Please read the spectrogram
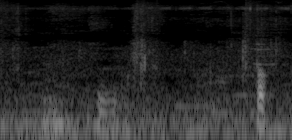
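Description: Quiet outdoor background with faint distant voices, a few light clicks and a faint steady high tone; no chainsaw running.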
